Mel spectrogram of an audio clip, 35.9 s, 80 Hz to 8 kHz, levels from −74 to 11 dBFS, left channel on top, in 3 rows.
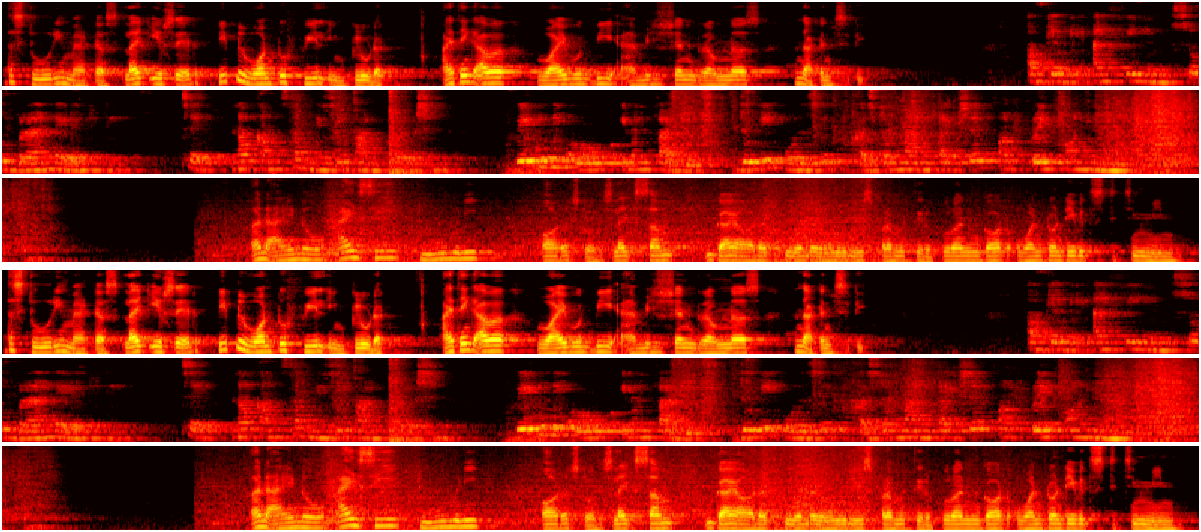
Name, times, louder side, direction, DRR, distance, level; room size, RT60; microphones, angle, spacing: voice 1, 0.0-3.8 4.4-7.6 7.9-8.6 26.4-28.8 29.3-30.7 31.0-35.7, right 3 dB, 30° right, 0.4 m, -21 dB
voice 2, 10.2-13.1 13.8-14.0 14.2-16.4 17.0-24.4, left 1 dB, 20° left, 5.4 m, -30 dB
Waves surf, 25.9-34.6, right 2 dB, 70° right, 3.0 m, -36 dB
25.5 x 8.8 x 5.0 m
head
